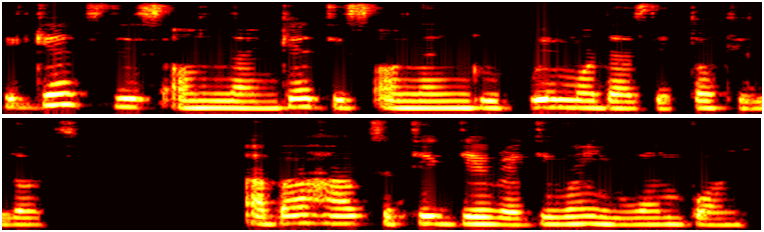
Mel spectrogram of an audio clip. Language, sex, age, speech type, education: Nigerian Pidgin, female, 15-29, spontaneous, tertiary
